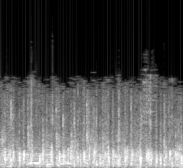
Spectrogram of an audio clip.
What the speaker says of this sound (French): Alors, vous pouvez l'applaudir.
